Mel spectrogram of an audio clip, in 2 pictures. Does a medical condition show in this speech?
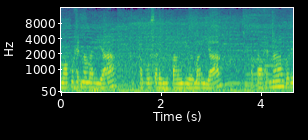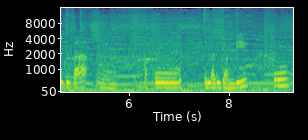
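No.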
